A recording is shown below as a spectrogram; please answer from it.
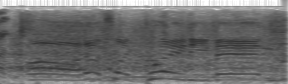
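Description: A man's commentary voice talking continuously over arena background noise on a television basketball broadcast.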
